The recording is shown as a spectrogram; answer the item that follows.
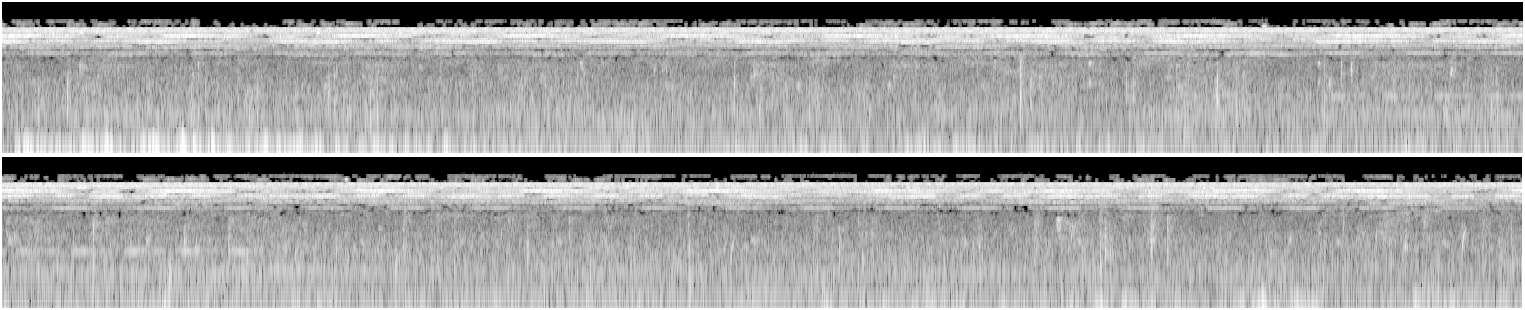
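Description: Steady, high-pitched chorus of insects, pulsing continuously.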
